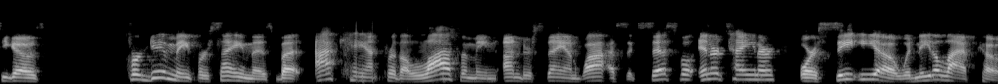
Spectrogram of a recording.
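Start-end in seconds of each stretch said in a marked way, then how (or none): 1.3-10.0 put-on kindly, sweet older Southern gentleman's accent. Retelling what an older gentleman driver said to the speaker: imitating a southern voice. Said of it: "he says to me in this southern voice".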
